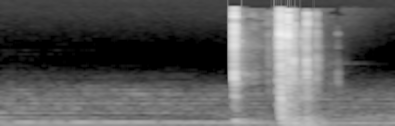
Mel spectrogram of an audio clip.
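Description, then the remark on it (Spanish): A door thuds shut, then a second, heavier clunk follows about a third of a second later as the door is locked, over a low steady hum. “Apenas entré, cerré con seguro.”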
